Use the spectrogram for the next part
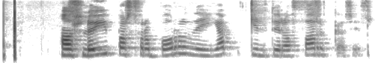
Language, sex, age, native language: Icelandic, male, 13, Icelandic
